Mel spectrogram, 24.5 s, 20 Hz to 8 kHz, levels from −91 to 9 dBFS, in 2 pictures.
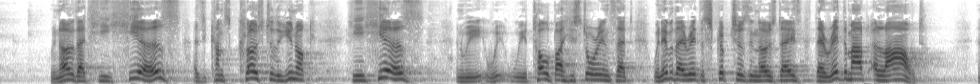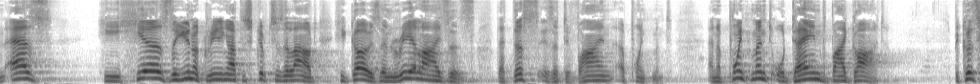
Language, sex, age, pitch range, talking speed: English, male, 60-79, 135-185 Hz, 145 wpm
